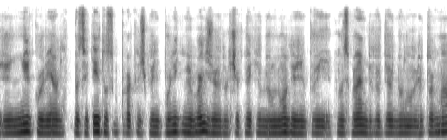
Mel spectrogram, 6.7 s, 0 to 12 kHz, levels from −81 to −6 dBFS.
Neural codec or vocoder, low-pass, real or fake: autoencoder, 22.05 kHz, a latent of 192 numbers a frame, VITS, trained on one speaker; 9.9 kHz; fake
